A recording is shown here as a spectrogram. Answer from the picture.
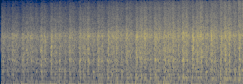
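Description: A train running along the track: a steady, loud rumble with fast, regular clatter.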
